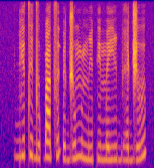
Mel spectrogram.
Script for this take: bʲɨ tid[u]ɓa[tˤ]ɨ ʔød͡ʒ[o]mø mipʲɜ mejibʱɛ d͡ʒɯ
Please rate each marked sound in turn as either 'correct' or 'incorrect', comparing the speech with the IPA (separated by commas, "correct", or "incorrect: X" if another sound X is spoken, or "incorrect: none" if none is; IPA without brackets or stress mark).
incorrect: ɯ, incorrect: t͡s, incorrect: u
